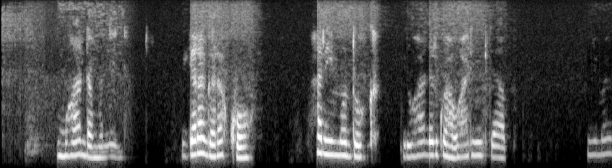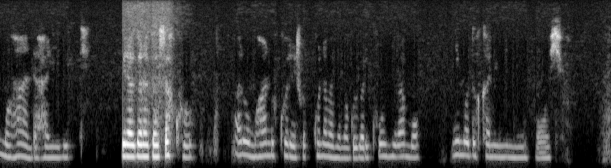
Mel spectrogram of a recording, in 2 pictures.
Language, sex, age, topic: Kinyarwanda, female, 18-24, government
